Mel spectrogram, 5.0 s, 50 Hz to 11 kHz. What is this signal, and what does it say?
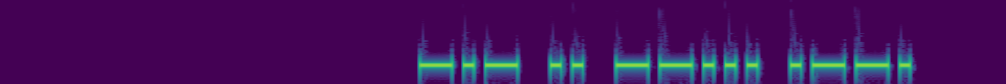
Morse code, heard as a keyed tone, about 22 wpm, 700 Hz. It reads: KI7P
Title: USA Call Signs - 4 Characters - Repeated 2x - 22wpm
